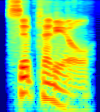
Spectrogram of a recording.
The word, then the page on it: septennial: British English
